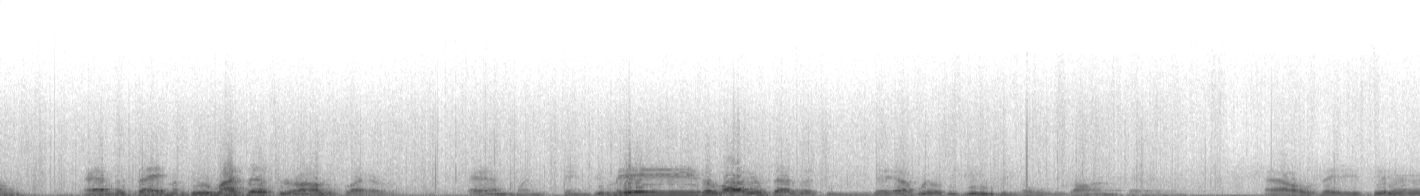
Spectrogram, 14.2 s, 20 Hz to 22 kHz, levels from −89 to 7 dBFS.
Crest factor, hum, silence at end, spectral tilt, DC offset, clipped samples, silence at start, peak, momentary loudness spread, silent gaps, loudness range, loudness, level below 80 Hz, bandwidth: 18 dB; none; 0 s; -7 dB/octave; under 0.1%; under 0.1%; 0 s; -10 dBFS; 21 LU; none; 10 LU; -29 LUFS; -42 dBFS; 13.5 kHz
